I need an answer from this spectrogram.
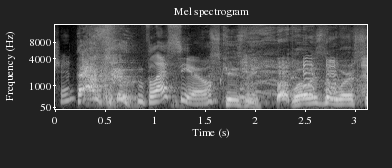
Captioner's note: sneezes; laughs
